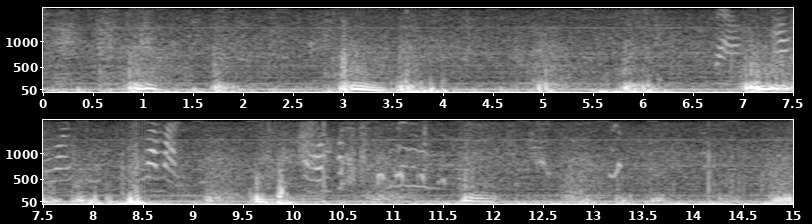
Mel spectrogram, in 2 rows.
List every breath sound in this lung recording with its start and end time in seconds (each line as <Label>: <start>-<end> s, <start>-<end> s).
Inhalation: 0.72-1.50 s, 2.87-3.47 s, 4.88-5.49 s, 6.91-7.74 s, 11.65-12.22 s
Exhalation: 1.59-2.37 s, 3.49-4.10 s, 5.77-6.38 s, 7.80-8.58 s
Rhonchi: 0.72-1.50 s, 1.59-2.37 s, 2.87-3.47 s, 3.49-4.10 s, 4.88-5.49 s, 5.77-6.38 s, 6.91-7.74 s, 11.65-12.22 s
Crackles: 7.80-8.58 s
